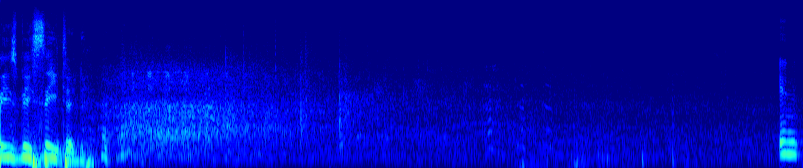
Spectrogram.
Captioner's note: audience applause and laughter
